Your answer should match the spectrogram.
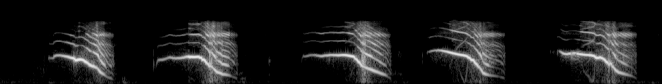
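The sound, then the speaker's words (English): A human voice imitates a cow's pleading call, a standard cow mew with changed cadence used to invite others to come over, five times, each a loud, harmonic, moaning cry that swoops briefly and then drops sharply in pitch, evenly spaced with short silences between. “Here's the sound she makes when she's trying to ask something to come over where she is”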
